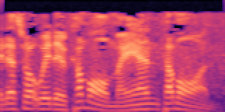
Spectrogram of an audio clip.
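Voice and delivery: ordinary talk, nothing marked

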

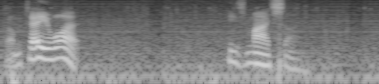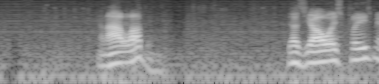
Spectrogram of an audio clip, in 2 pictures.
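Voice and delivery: ordinary delivery

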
